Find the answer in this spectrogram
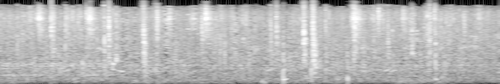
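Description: Rain drops hitting the microphone in a dense crackle of sharp clicks over a steady hiss of rain and wind.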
